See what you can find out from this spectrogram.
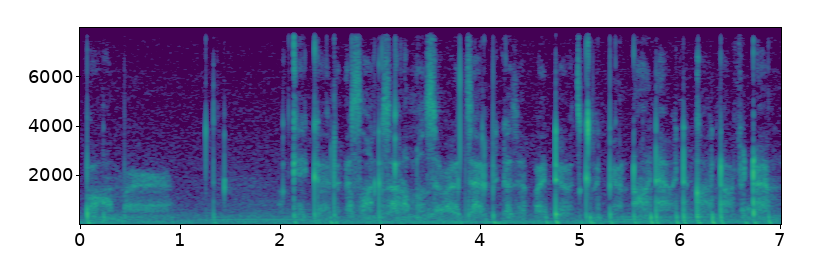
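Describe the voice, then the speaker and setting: A person doing whispered ASMR game commentary, speaking casually in gamer slang and often repeating short phrases. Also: brisk. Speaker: gameplay commentator.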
